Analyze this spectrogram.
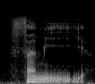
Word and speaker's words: familles: the plural form, les familles, okay, remember, chien, singular form, chien, same pronunciation, but you put this S, okay, final S, not pronounced, famille, singular form, famille, plural form, same pronunciation, S, not pronounced, okay, I hope it was clear.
